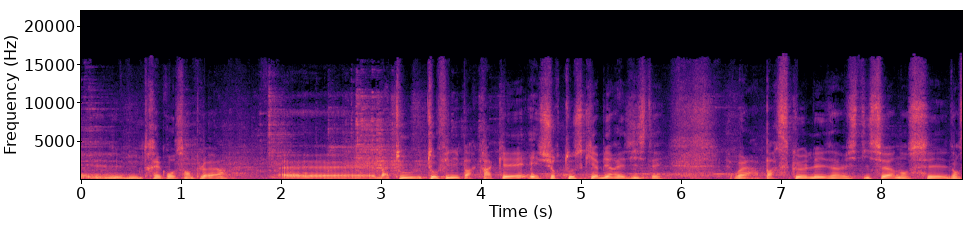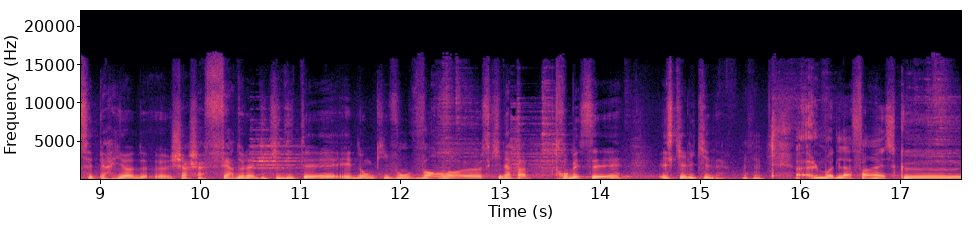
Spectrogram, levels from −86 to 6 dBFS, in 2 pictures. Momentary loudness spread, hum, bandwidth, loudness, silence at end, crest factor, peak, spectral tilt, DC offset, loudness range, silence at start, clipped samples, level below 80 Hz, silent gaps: 7 LU; none; 16.5 kHz; -17 LUFS; 0 s; 16 dB; 0 dBFS; -5.5 dB/octave; under 0.1%; 2 LU; 0 s; under 0.1%; -40 dBFS; none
